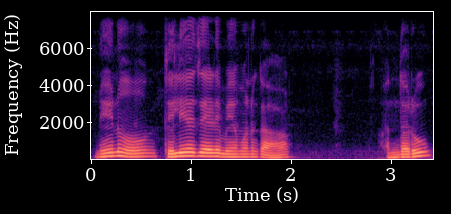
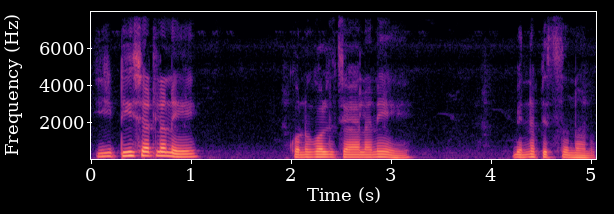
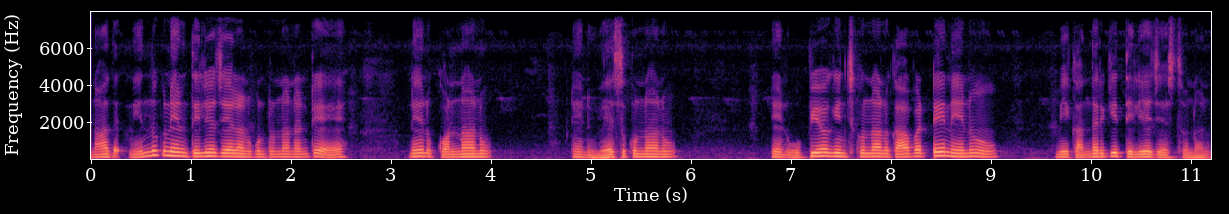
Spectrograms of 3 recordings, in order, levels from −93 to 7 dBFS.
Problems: none marked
